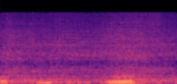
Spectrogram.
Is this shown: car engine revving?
yes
